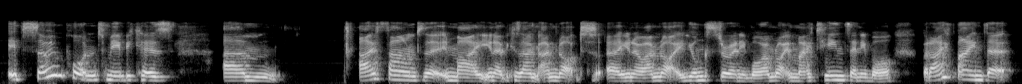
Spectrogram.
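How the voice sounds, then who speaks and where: A middle-aged woman talking enthusiastically as an interview guest about budgeting, with plenty of fillers. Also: lowish voice. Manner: enthusiastic, chatty, many fillers. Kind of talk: casual interview talk. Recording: dull lo-fi audio.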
